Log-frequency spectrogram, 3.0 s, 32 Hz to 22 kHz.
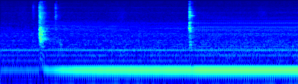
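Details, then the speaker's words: Korvet 100U-048S amplifier, new in box for 39 years, switched on: a click, then a loud, steady low mains hum from the power transformer and a relay click; loose, untightened transformer mounting screws are suspected, unconfirmed. "В общем и трансформатор безбожно гудит То есть я подумал что с трансформатором беда то есть он навернулся"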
